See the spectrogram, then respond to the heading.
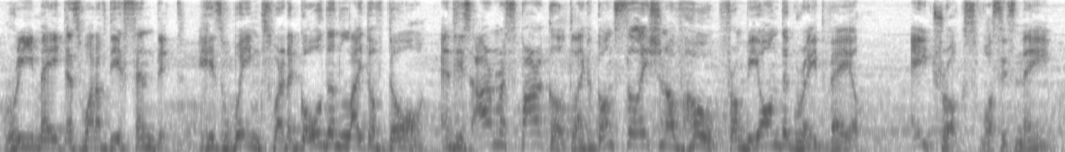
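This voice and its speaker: High-pitched man narrating dramatic lore. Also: very animated, normal speed, over music. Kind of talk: dramatic scripted storytelling with explanatory commentary.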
